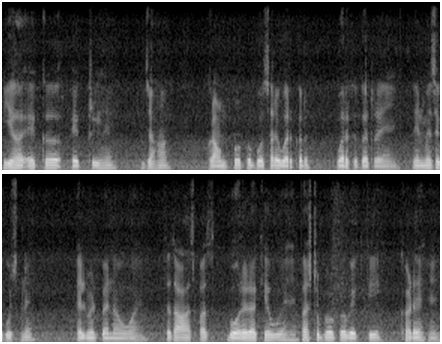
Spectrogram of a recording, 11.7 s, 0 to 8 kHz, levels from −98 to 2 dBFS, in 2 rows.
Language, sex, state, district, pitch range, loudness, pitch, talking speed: Hindi, male, Bihar, Jamui, 110-125 Hz, -22 LUFS, 115 Hz, 180 wpm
